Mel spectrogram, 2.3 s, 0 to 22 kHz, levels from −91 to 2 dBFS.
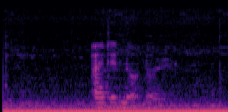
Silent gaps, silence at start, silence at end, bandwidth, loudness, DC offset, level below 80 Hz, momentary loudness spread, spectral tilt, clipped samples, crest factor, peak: none; 0.05 s; 0 s; 15.5 kHz; -44 LUFS; under 0.1%; -40 dBFS; 3 LU; -6.5 dB/octave; under 0.1%; 12 dB; -28 dBFS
